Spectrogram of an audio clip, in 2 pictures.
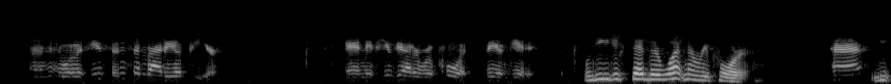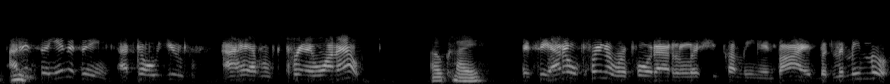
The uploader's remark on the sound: Bastrop Police Dept phone calling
